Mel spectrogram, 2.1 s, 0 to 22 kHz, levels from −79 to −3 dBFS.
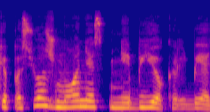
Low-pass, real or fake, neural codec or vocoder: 14.4 kHz; real; none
